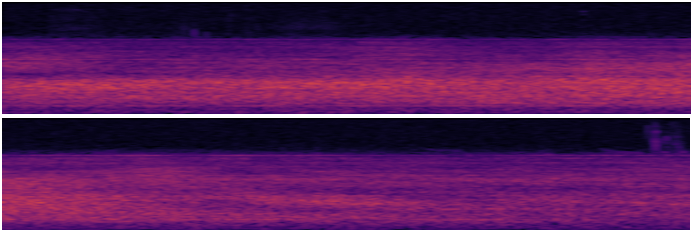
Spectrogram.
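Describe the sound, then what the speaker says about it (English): An Airbus airliner descends to land at Christchurch Airport on a windy day, its broad, steady engine roar heard from a distance, swelling slightly and then easing. "Daniel, Dan, the next Airbus is right now, mate. It's just coming down as we speak"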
